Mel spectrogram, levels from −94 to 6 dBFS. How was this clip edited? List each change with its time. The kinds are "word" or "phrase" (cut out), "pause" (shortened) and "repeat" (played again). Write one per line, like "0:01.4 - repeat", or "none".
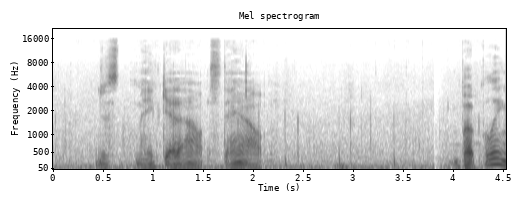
0:01.1 - word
